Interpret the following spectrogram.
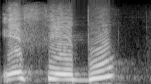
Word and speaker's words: efebo: Mas, português é assim, efebo, cuja sílaba tônica será fe.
